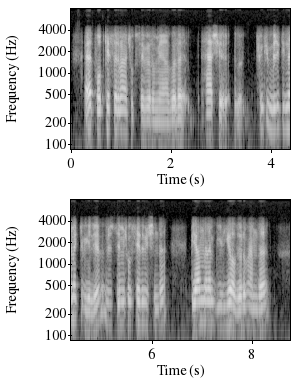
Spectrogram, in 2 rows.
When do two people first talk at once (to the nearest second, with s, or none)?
none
